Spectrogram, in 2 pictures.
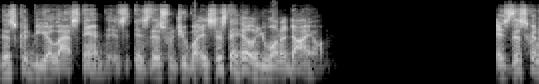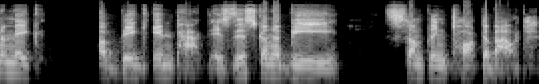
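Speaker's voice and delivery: ordinary talk, nothing marked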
